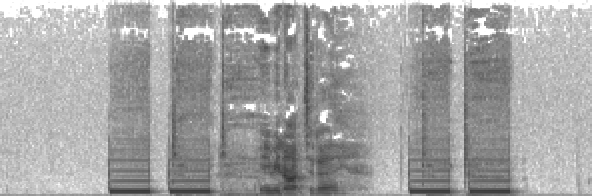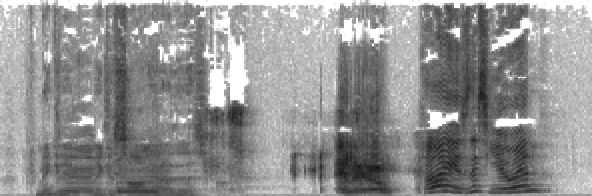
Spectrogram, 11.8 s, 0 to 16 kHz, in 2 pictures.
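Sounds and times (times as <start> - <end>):
phone ringback tone as a call is placed: 1.1 - 2.2, 4.1 - 5.2, 7.0 - 7.6
speech: 2.6 - 3.6, 6.3 - 8.4, 9.3 - 11.4.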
